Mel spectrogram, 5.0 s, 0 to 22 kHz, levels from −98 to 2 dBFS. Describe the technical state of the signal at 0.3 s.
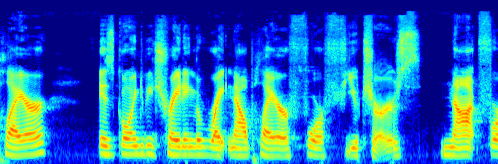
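At 0.3 s the speech signal is intact, with no audible dropout, distortion, glitch or other technical fault.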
